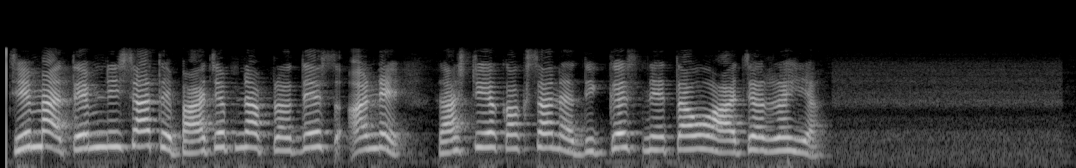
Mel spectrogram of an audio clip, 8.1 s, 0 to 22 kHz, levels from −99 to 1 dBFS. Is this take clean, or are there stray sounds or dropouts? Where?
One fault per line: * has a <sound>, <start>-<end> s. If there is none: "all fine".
all fine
